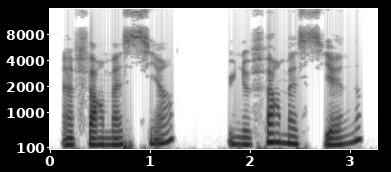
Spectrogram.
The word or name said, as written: pharmacien-pharmacienne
